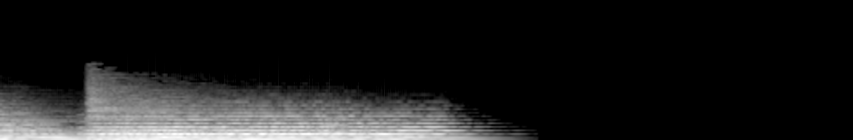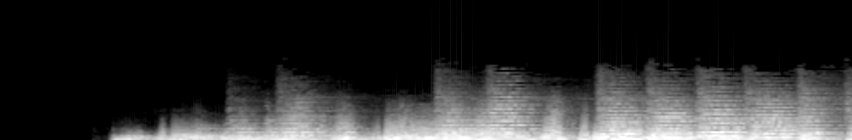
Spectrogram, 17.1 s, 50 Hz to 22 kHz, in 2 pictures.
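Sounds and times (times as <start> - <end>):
brass band playing a hymn: 0.0 - 5.0, 9.6 - 17.0.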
